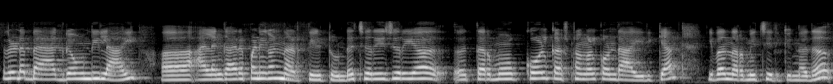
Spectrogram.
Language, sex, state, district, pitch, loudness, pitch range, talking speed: Malayalam, female, Kerala, Kollam, 245 Hz, -14 LUFS, 225-265 Hz, 100 wpm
